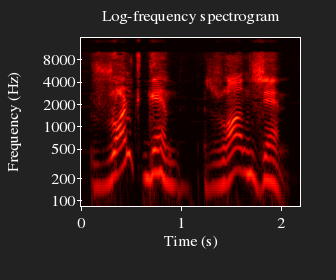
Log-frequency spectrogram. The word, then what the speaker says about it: Röntgen: German physicist थे, इनका नाम था विल्हेम कॉनराड सही तरह प्रोनाउंस करो Salmeen, रॉन्टगेन, I should just pronounce it अंग्रेजी point of view से.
